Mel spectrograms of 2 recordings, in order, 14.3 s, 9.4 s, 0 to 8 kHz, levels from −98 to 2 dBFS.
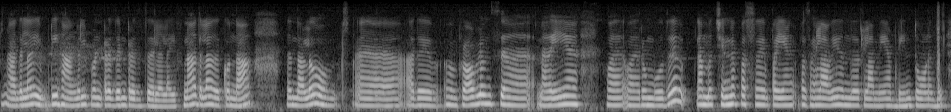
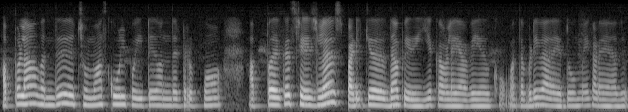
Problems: background sounds at intervals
